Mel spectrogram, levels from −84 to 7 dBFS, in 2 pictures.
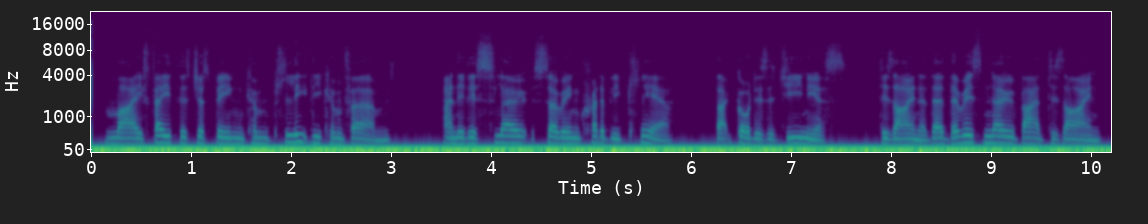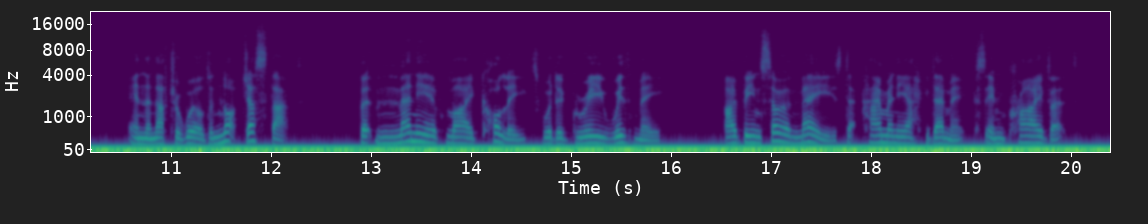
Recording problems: low rumble; loud; throughout; 5 dB below the speech

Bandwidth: 17.5 kHz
